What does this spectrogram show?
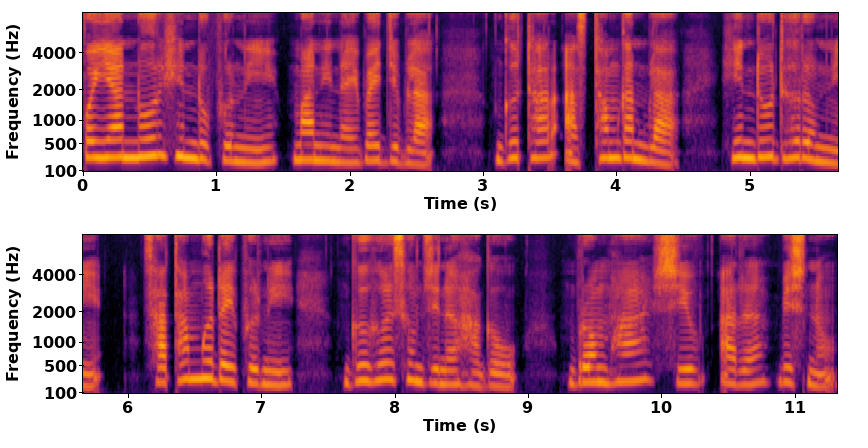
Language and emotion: Bodo, neutral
